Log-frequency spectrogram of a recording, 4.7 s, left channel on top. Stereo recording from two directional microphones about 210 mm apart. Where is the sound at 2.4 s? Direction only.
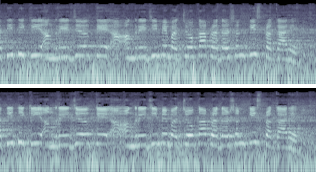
10° left (ahead or behind).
